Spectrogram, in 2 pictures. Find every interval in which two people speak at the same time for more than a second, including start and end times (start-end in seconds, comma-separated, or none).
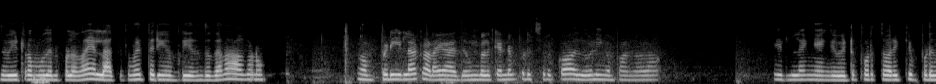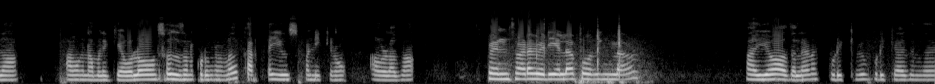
none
